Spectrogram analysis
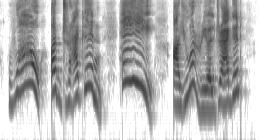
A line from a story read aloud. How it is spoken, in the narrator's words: asked the others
